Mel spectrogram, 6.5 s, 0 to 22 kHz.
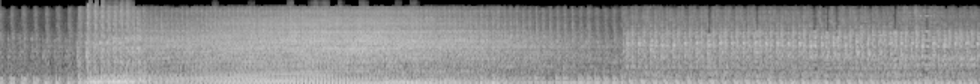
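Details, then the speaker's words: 2016 Yamaha Wolverine 708 engine, suspected run out of oil, about two quarts added to bring level up, revved: rough clattery top-end noise over exhaust; camshaft damage suspected, not confirmed. "I think we got to tear apart the top of the engine to me it sounds like something in the top I wonder if the camshaft's just completely eaten or something"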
